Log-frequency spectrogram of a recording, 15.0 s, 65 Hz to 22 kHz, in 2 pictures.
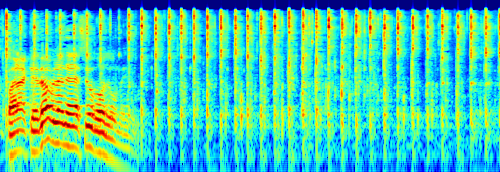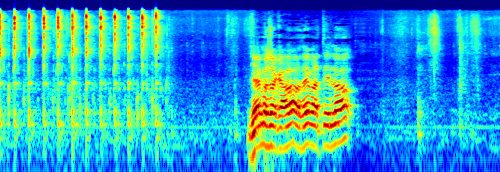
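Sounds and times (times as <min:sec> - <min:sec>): fork beating eggs on plate: 0:00.0 - 0:10.1.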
